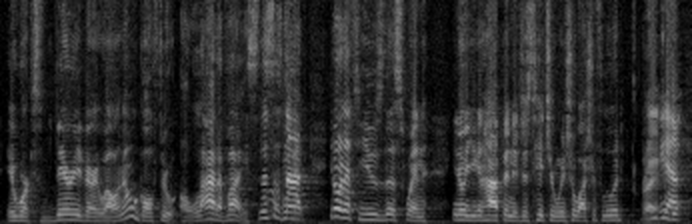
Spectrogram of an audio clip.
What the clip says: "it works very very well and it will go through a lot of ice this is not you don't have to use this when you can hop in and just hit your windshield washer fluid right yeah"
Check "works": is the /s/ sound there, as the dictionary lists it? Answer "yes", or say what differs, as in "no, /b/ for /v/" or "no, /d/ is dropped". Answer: yes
